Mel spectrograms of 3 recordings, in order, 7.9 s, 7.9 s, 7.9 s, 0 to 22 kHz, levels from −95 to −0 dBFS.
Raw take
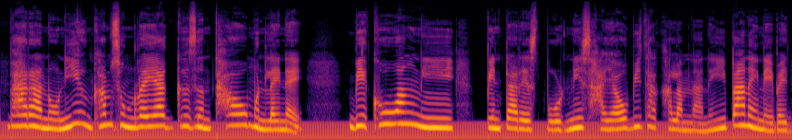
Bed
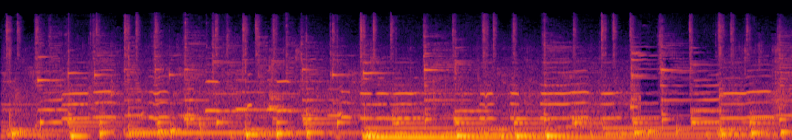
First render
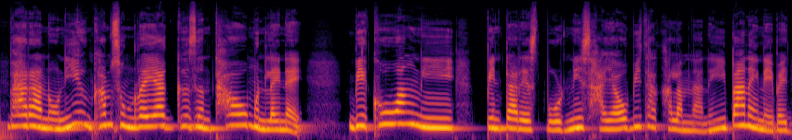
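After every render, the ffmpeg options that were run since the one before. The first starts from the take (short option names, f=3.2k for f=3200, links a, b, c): -af "bandreject=f=60:t=h:w=4,bandreject=f=120:t=h:w=4,bandreject=f=180:t=h:w=4,bandreject=f=240:t=h:w=4,bandreject=f=300:t=h:w=4,bandreject=f=360:t=h:w=4"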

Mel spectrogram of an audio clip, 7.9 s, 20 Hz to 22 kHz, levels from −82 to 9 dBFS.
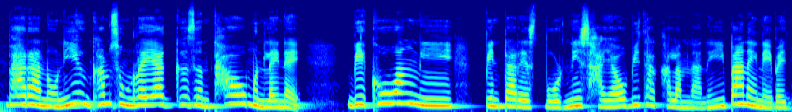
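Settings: -filter_complex "[0:a]asettb=1/sr,asplit=3[a][b][c];[a]atrim=end=1.464[d];[b]atrim=start=1.46:end=2.06,asetpts=PTS-STARTPTS,afade=t=in:d=0.004:c=qsin,afade=t=out:st=0.596:d=0.004:c=qsin,highpass=f=320:p=1[e];[c]atrim=start=2.056[f];[d][e]acrossfade=d=0.004:c1=hsin:c2=qsin[g];[g][f]acrossfade=d=0.004:c1=qsin:c2=hsin,asettb=1/sr,asplit=3[h][i][j];[h]atrim=end=5.364[k];[i]atrim=start=5.36:end=6.03,asetpts=PTS-STARTPTS,afade=t=in:d=0.004:c=qsin,afade=t=out:st=0.666:d=0.004:c=qsin,equalizer=f=5.6k:t=o:w=0.61:g=11[l];[j]atrim=start=6.026[m];[k][l]acrossfade=d=0.004:c1=hsin:c2=qsin[n];[n][m]acrossfade=d=0.004:c1=qsin:c2=hsin"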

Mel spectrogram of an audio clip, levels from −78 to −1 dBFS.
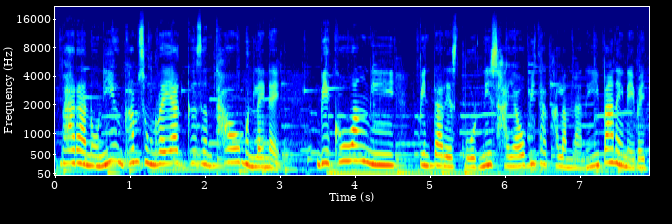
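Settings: -filter_complex "[1:a]volume=-13.5dB[a];[0:a][a]amix=inputs=2:normalize=0"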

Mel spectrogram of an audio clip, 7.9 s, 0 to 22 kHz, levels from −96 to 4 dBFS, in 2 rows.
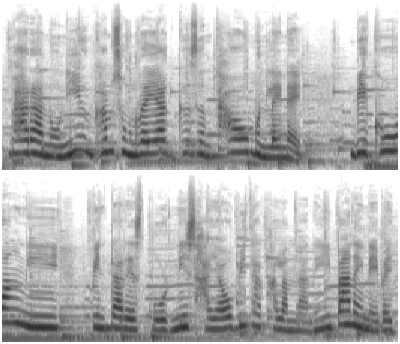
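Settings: -af "volume=-1dB"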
